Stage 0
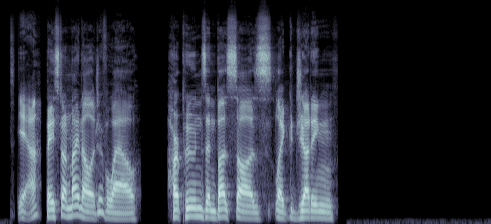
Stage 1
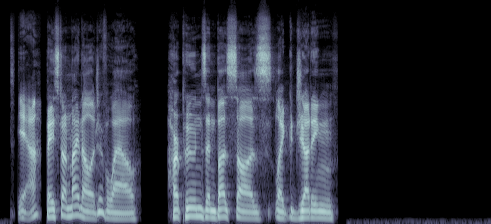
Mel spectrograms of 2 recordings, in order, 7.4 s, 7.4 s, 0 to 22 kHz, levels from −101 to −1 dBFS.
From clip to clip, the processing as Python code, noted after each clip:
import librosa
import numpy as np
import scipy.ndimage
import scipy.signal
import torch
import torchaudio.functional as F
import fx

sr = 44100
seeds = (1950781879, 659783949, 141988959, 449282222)

y = fx.band_shelf(x, sr, hz=510.0, db=-11.0, octaves=1.7)
y = y * 10.0 ** (3.0 / 20.0)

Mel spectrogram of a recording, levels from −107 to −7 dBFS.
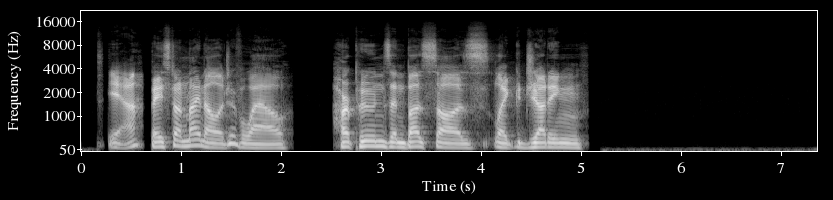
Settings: y = scipy.signal.sosfilt(scipy.signal.butter(2, 2900.0, 'lowpass', fs=sr, output='sos'), x)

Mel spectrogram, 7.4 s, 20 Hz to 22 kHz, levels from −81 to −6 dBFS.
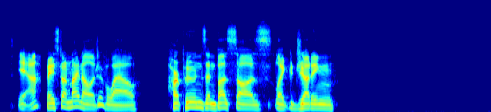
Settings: y = fx.low_shelf(x, sr, hz=310.0, db=-6.0)
y = y * 10.0 ** (-6.5 / 20.0)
